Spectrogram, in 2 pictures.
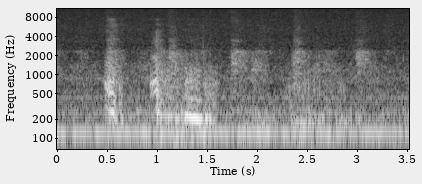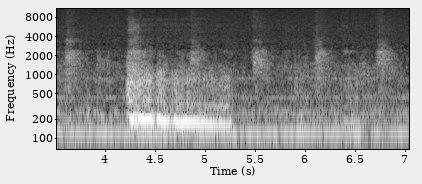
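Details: Pug snoring in sleep: low rumbling, snorting breaths with whimper-like squeaks on some breaths, with a steady low hum behind.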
